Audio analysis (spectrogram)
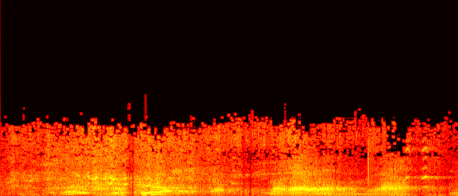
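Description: A tiger roars twice, each deep, rumbling growl swelling loudly and then fading, with a short lull between the two bursts.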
